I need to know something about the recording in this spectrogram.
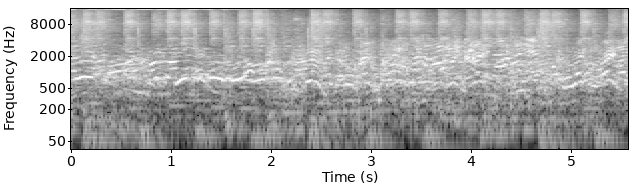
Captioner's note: all shouting in foreign language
